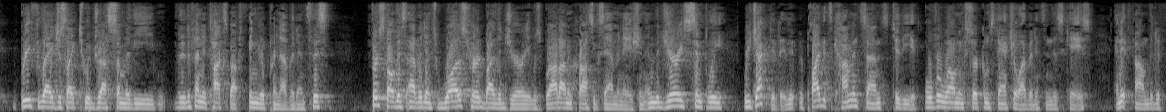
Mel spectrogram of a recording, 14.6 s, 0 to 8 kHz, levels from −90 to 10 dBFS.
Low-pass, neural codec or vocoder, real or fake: 7.2 kHz; none; real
